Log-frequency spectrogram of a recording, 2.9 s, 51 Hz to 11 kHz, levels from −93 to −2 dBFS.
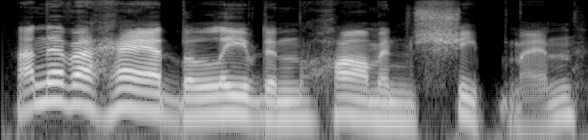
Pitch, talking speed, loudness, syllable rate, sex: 135 Hz, 165 wpm, -18 LUFS, 4.9 syllables/s, male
